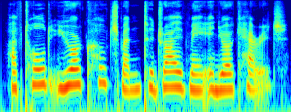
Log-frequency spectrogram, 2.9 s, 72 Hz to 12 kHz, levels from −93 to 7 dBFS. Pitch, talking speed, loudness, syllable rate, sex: 220 Hz, 205 wpm, -18 LUFS, 5.6 syllables/s, female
